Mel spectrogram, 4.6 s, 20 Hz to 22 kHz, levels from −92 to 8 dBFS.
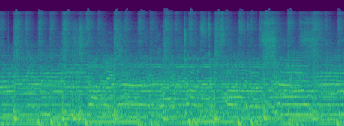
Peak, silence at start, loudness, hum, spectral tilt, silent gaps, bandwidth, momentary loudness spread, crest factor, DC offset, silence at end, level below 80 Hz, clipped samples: -2 dBFS; 0 s; -15 LUFS; none; -5 dB/octave; none; 17 kHz; 1 LU; 14 dB; under 0.1%; 0 s; -28 dBFS; under 0.1%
